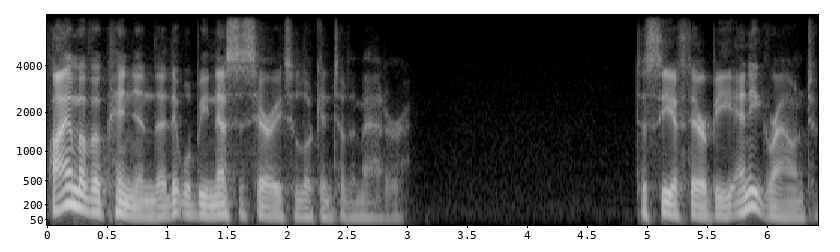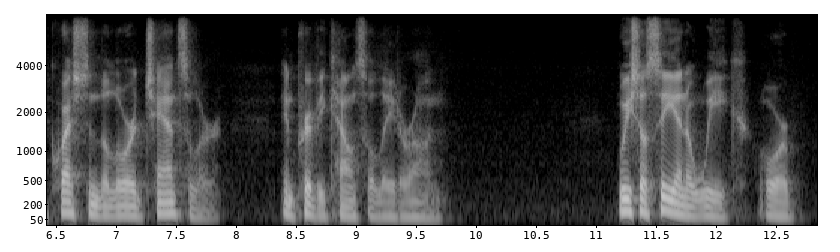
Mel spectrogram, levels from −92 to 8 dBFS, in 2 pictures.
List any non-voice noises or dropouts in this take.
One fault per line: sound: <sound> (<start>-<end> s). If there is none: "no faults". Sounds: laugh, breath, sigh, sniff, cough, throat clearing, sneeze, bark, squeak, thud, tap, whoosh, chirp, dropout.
no faults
